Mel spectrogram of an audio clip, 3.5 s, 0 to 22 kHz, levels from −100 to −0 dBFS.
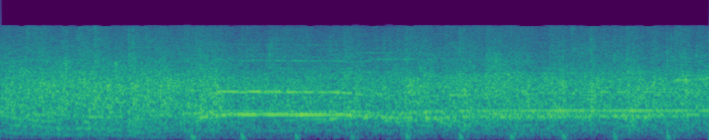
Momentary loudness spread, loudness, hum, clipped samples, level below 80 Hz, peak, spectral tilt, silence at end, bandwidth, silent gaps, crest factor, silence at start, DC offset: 2 LU; -25 LUFS; none; under 0.1%; -66 dBFS; -12 dBFS; -1 dB/octave; 0 s; 11 kHz; none; 14 dB; 0 s; under 0.1%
